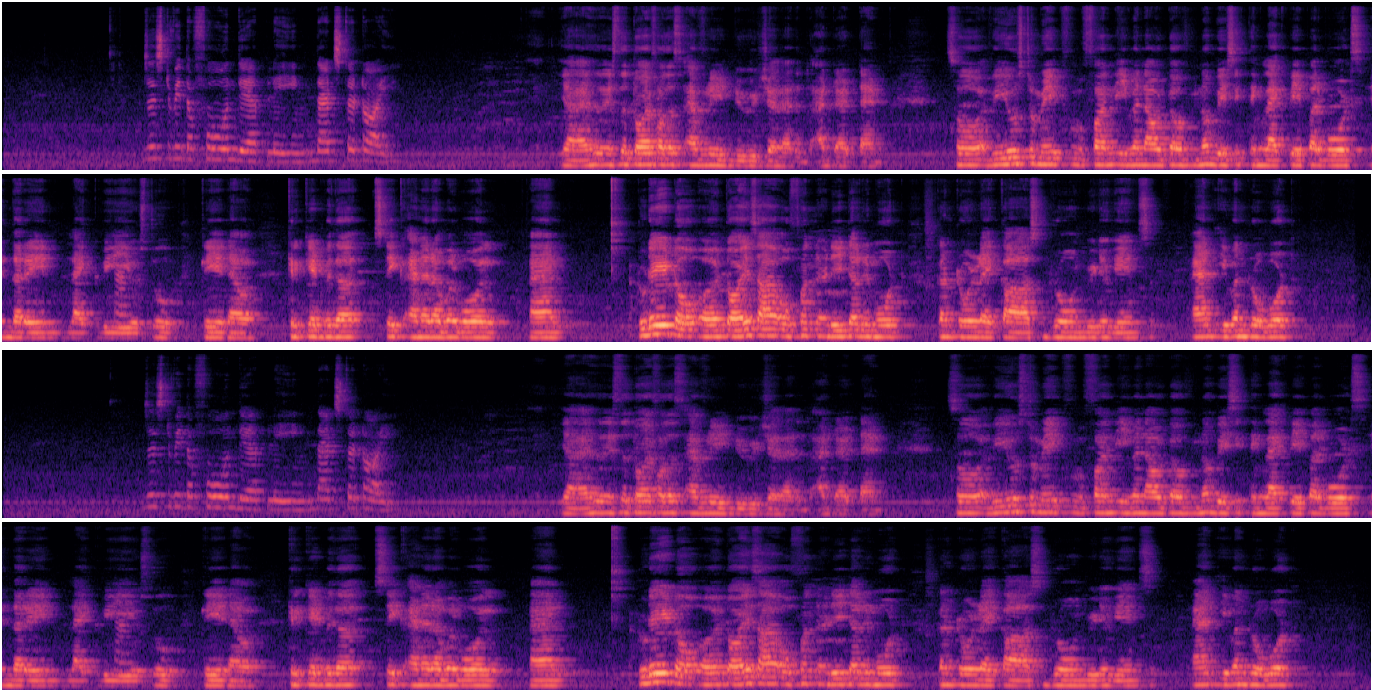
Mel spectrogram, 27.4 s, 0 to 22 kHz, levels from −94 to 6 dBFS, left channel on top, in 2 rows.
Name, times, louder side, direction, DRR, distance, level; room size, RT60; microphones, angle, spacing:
voice 1, 1.4-4.0 14.8-15.1 19.8-19.9 23.5-23.9 24.3-25.0, left 2 dB, 65° left, 1.0 m, -38 dB
voice 2, 5.6-8.8 9.5-15.4 15.7-16.2 16.6-18.7 19.0-19.3 20.1-22.7 23.1-25.1 25.6-26.6, left 3 dB, 35° left, 0.5 m, -22 dB
7.8 x 5.9 x 4.0 m
head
